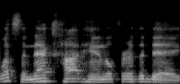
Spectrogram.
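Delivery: ordinary talk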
